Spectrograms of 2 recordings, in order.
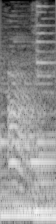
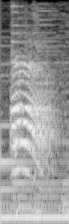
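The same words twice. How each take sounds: First: The vowel is said in a soft voice. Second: The vowel is said in a high voice. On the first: "suara anak akan pelan A" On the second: "suara anak meninggi dengan A"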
